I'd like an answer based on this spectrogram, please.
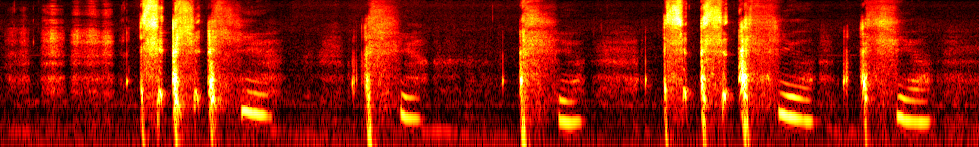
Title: Uncontrollable Induced Sneeze Attack!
